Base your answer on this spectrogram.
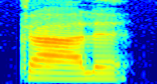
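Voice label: "cale", female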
